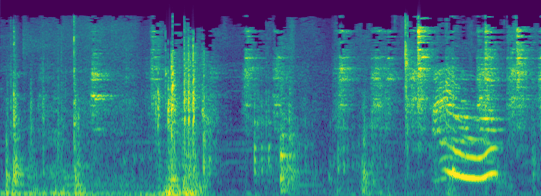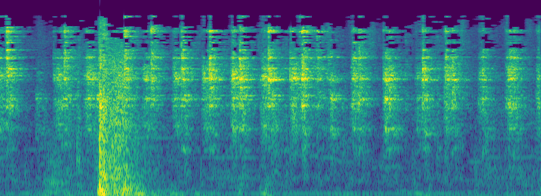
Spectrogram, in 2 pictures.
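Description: A run of rapid clicks and knocks, with a short high-pitched voice about three and a half seconds in.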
